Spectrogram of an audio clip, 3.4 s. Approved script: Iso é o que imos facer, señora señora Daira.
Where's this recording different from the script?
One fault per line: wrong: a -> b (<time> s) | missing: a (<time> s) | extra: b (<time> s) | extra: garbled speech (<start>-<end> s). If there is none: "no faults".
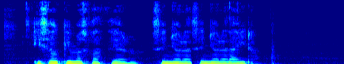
no faults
